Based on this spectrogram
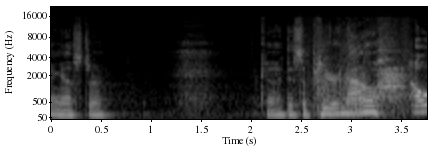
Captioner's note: none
